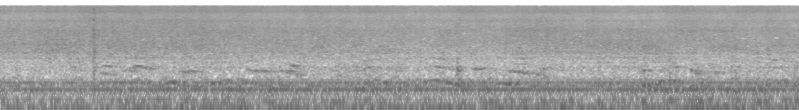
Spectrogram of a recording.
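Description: Chicken gizzards and liver sizzling steadily as they fry in hot oil in a pan, with the light scrape of a silicone spatula stirring them.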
